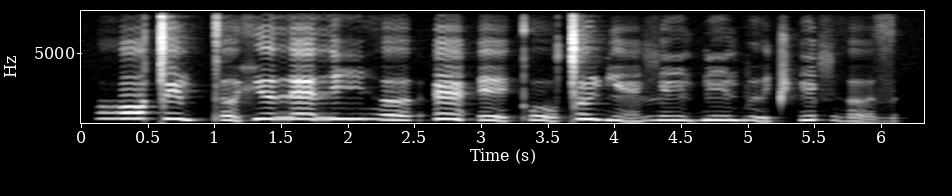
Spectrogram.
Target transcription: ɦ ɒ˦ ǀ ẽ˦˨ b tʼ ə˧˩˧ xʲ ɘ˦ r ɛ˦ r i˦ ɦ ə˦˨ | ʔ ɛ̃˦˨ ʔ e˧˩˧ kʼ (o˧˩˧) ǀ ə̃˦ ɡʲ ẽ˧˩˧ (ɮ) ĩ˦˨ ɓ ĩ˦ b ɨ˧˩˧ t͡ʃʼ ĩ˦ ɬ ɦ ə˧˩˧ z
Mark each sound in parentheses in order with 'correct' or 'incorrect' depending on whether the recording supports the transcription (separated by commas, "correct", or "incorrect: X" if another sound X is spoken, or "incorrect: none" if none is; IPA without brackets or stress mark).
correct, correct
